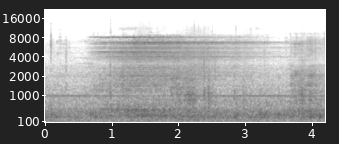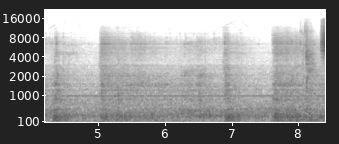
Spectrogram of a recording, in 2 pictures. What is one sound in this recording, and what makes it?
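Heavy chains clank and rattle as a huge creature lumbers forward.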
